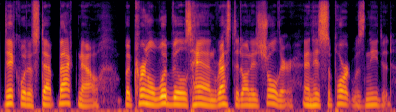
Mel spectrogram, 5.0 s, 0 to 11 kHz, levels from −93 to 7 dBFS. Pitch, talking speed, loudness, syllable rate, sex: 145 Hz, 230 wpm, -18 LUFS, 6.3 syllables/s, male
